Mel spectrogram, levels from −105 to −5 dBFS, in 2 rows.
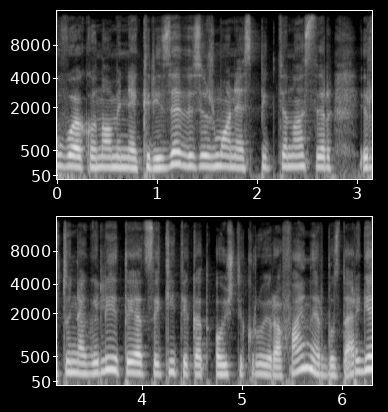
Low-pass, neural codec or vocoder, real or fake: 14.4 kHz; none; real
